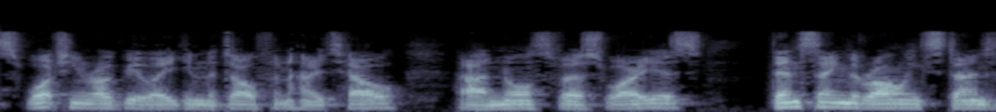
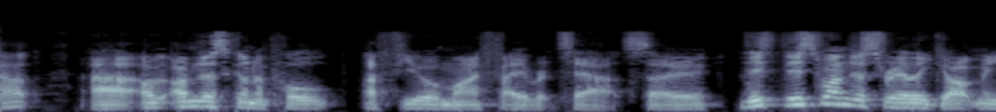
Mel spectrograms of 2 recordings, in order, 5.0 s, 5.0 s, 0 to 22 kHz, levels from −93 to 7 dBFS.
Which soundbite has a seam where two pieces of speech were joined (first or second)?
second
